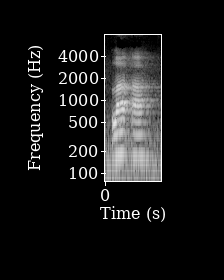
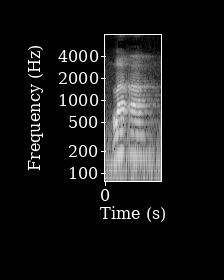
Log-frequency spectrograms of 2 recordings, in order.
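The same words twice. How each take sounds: The two takes are said the same way.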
